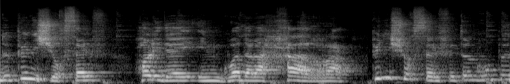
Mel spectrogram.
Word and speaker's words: Guadalajara: Non, c'est Guadalajara. Ah, je sais pas. C'est Jara, pas Raja.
